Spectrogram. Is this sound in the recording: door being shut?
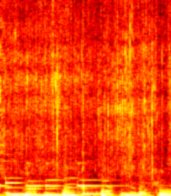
no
